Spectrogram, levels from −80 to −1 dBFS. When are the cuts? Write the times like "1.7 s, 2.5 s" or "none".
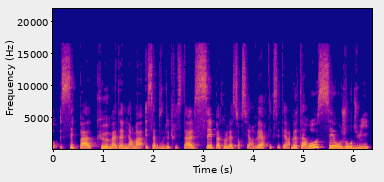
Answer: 4.7 s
